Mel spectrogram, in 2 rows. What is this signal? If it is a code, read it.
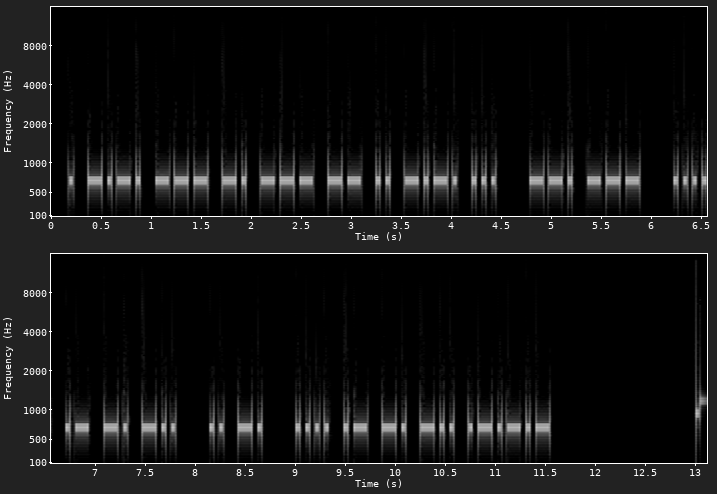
Morse code, heard as a keyed tone, about 25 wpm, 700 Hz. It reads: ECONOMICS GO HAND IN HAND.
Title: Sentences from Top 1000 Words - Review Part 3 - 25wpm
